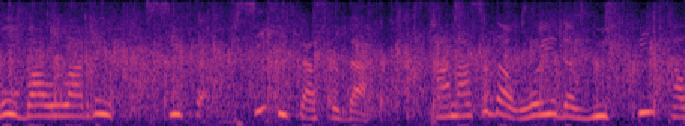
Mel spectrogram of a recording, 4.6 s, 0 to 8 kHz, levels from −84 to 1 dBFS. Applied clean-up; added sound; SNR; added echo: none; Applause; 5 dB; none.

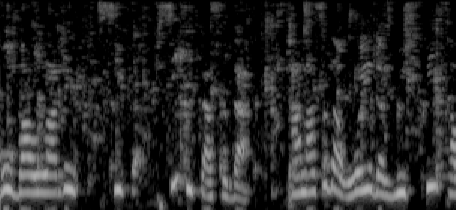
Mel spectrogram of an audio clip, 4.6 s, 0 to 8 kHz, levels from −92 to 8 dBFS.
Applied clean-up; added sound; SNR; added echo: classical method Wiener filter.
